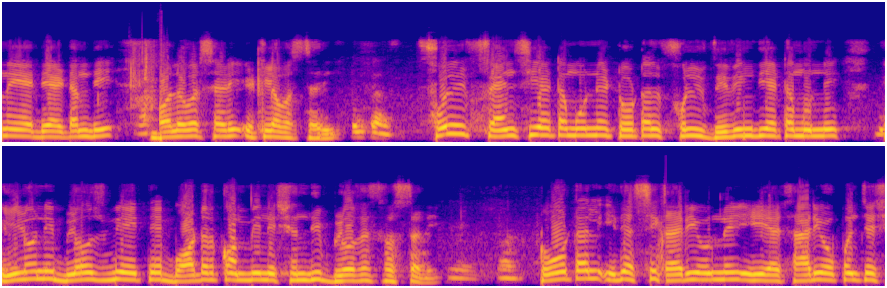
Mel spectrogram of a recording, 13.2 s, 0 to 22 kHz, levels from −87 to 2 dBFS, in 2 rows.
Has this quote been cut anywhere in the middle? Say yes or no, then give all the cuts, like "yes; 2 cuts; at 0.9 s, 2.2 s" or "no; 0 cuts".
yes; 2 cuts; at 1.2 s, 11.6 s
